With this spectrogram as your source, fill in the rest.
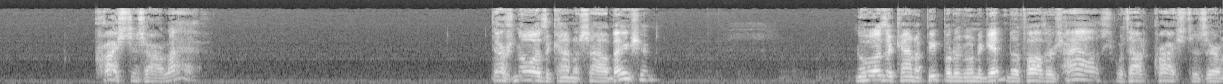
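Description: An elderly man speaks calmly and slowly into a nearby microphone, with pauses between phrases.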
